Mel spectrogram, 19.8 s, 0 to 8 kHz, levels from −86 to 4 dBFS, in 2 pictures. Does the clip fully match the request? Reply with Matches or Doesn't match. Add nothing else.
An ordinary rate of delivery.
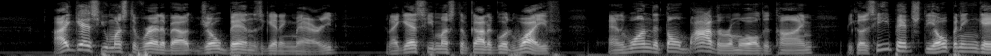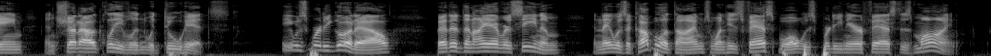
Doesn't match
